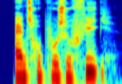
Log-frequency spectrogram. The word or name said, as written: antroposofi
